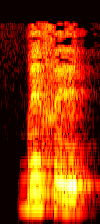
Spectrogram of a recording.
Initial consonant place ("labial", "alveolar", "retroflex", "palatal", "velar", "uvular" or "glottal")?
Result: labial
